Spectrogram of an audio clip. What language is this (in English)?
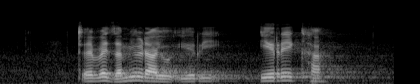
Venda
